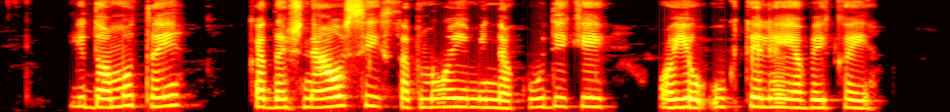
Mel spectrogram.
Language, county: Lithuanian, Alytus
